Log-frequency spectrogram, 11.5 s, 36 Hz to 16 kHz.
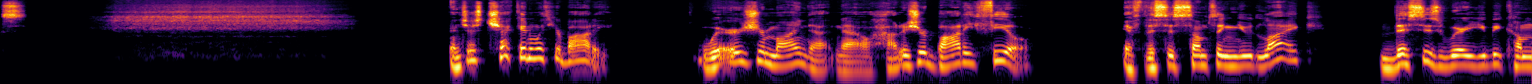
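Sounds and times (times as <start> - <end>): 
slow controlled exhale during a breathing exercise: 0.6 - 2.7
speech: 3.4 - 7.8, 8.4 - 11.4.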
